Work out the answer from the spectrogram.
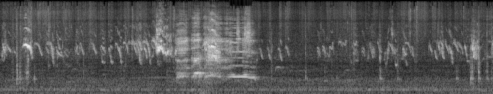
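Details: A group of young chicks playing and eating keep up dense, high, down-slurred peeping. A noisy scratchy rush lasts about two seconds in the middle, and the chirping carries on throughout.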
